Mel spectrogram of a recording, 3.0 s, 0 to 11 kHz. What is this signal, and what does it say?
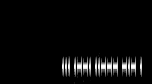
Morse code, heard as a keyed tone, about 40 wpm, 700 Hz. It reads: SP2KE
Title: DXCC-100 Call Signs - 5 Characters - Repeated 3x - 40wpm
